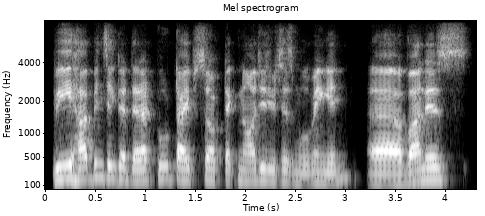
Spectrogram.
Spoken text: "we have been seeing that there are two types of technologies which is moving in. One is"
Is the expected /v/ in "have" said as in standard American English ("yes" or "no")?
yes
